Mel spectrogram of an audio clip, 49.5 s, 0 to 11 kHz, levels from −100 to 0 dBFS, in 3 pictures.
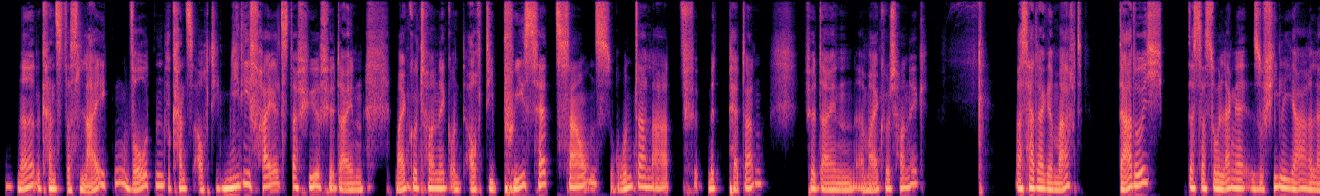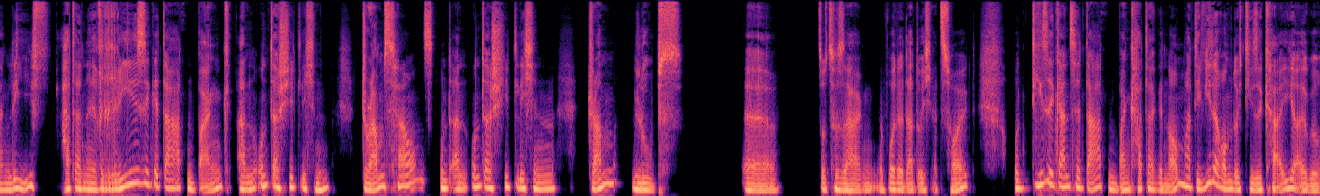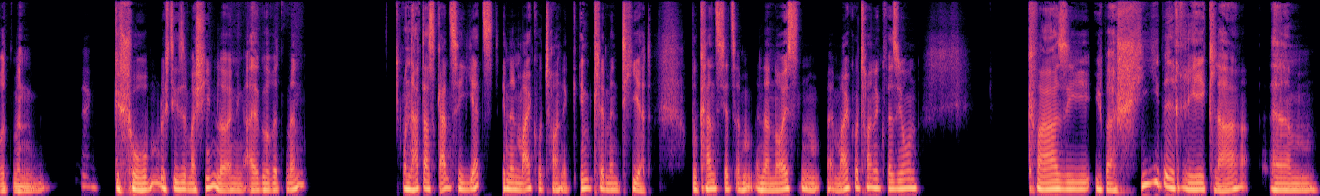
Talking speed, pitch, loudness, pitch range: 115 wpm, 130 Hz, -20 LUFS, 110-150 Hz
